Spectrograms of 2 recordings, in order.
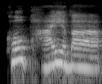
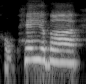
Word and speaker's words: copaiba: little tip for you copaiba I love some people say copaiba some people say copay about I don't care how you say it it's amazing ok I say copaiba it supports health of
